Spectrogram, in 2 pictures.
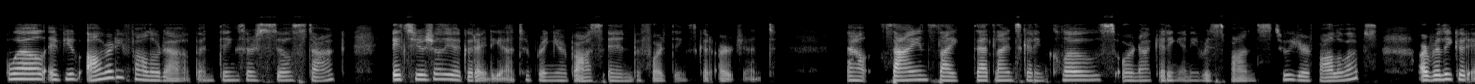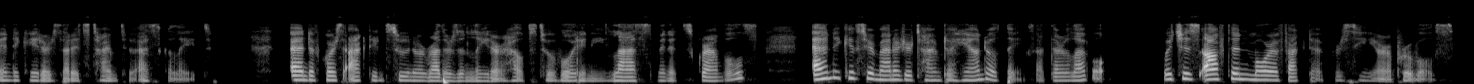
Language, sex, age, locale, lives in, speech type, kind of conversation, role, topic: English, female, 30-34, en-US, United States, read, expert-assistant, expert, How can slow government bureaucracy be effectively bypassed?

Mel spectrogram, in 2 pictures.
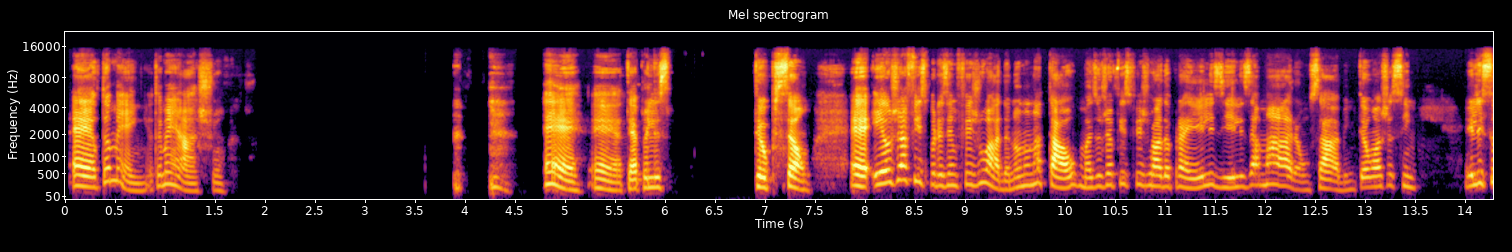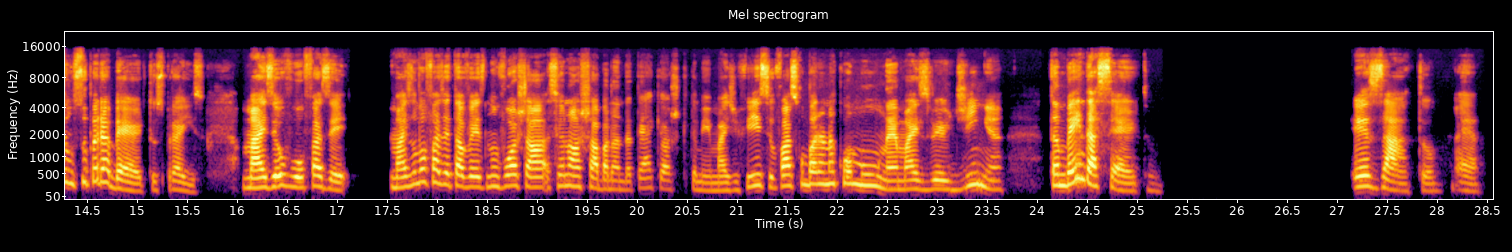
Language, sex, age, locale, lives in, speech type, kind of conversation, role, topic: Portuguese, female, 50-54, pt-BR, United States, conversation, podcast, guest, Qual é a sua lembrança mais marcante de uma ceia?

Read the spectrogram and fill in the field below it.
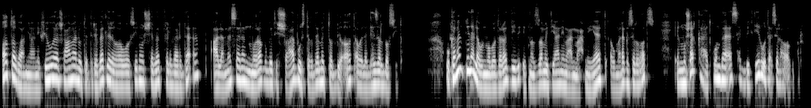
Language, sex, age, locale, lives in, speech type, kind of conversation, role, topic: Arabic, male, 40-44, ar-EG, Italy, read, expert-assistant, expert, إزاي نحمي الشعاب المرجانية في البحر الأحمر من التغير المناخي؟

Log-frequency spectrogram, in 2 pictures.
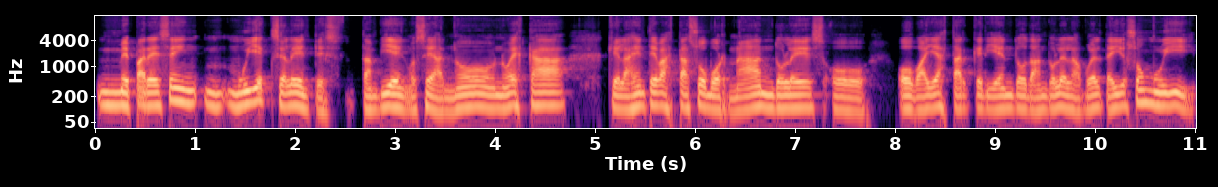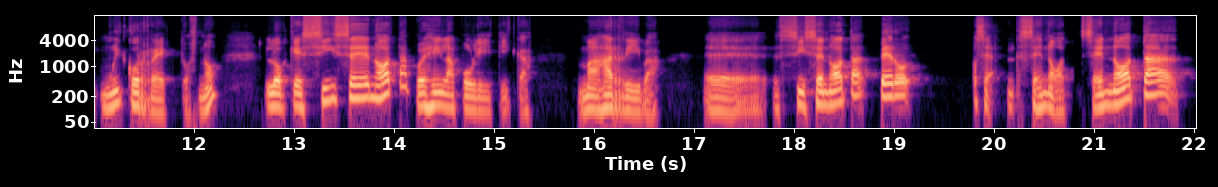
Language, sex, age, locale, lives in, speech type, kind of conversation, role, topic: Spanish, male, 55-59, es-VE, Portugal, conversation, unstructured, none, ¿Crees que la corrupción afecta mucho a nuestro país?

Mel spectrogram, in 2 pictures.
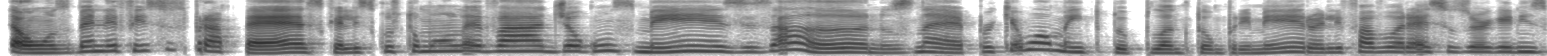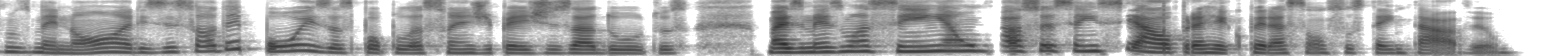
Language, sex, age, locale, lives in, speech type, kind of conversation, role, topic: Portuguese, female, 30-34, pt-BR, Spain, read, expert-assistant, expert, É mais importante salvar espécies grandes, como baleias, ou pequenas, como plâncton, para manter o equilíbrio do mar?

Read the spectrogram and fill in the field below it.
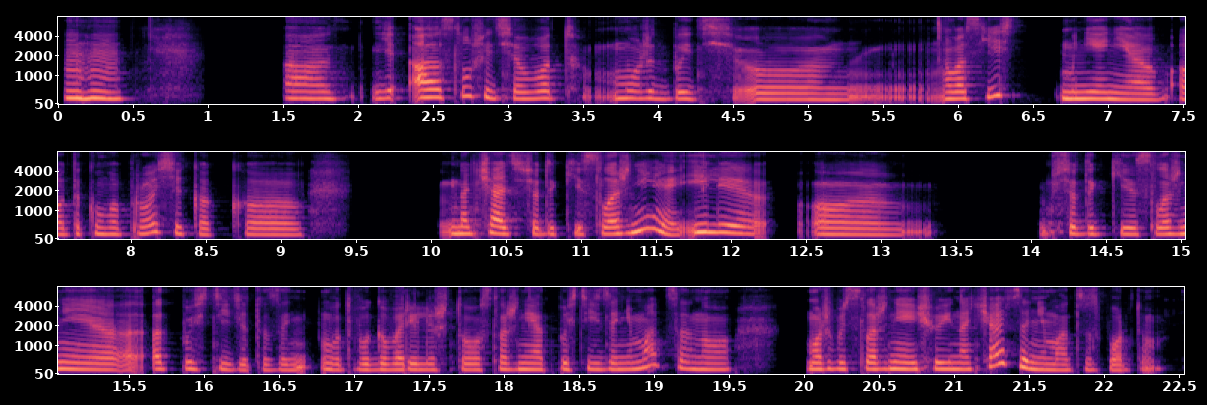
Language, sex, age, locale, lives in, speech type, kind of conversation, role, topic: Russian, female, 20-24, ru-RU, Estonia, conversation, podcast, host, Какие простые упражнения вы регулярно делаете дома?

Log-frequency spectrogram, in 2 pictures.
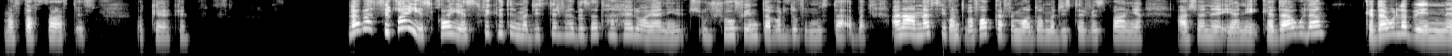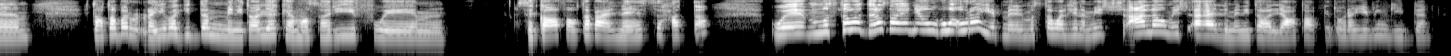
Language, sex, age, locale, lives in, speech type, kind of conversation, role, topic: Arabic, female, 20-24, ar-EG, Italy, conversation, unstructured, none, إزاي العيد بيجمع العيلة والأصحاب مع بعض؟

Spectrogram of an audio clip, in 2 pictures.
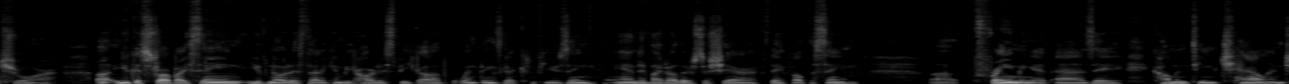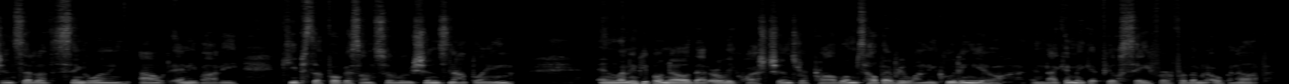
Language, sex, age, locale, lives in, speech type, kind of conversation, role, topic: English, male, 50-54, en-US, United States, read, expert-assistant, expert, What role does honesty play in building trust?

